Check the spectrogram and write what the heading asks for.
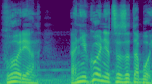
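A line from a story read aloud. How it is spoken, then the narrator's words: Shouting. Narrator (Russian): крикнул Лангер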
